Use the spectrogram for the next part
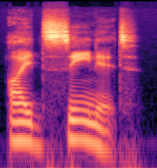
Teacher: We don't always say I'd seen it. You don't always get a gap between the d and the next word.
